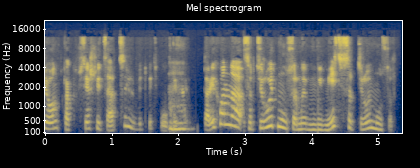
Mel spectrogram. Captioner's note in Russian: откашливается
